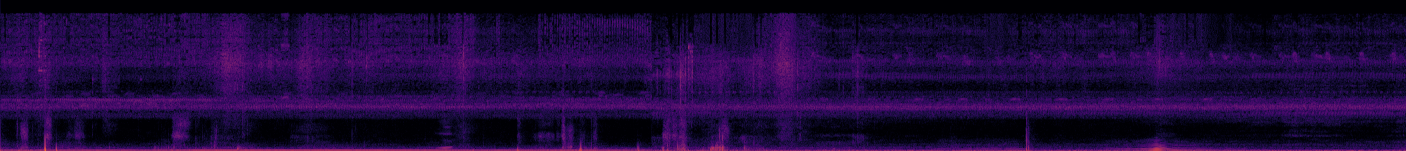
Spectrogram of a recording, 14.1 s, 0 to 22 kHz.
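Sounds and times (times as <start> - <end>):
bee buzzing: 0.0 - 13.2
insects chirring: 0.0 - 14.0.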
